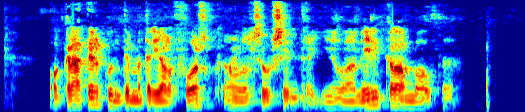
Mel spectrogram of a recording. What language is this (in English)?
Catalan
